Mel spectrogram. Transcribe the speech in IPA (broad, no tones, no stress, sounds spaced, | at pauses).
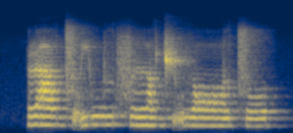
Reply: ɭ a lˠ d͡z o̰ j uː l f ɘː lˠ d͡ʒ ṵ ð ɔː l t͡s o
